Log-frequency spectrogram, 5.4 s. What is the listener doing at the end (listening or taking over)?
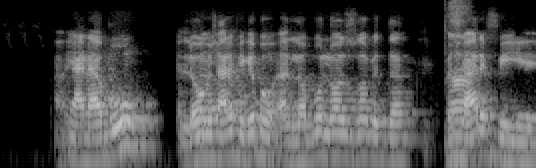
listening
